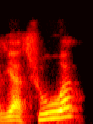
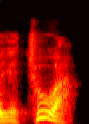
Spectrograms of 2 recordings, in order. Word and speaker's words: Yeshua: O sea que en hebreo el nombre de Jesús se puede pronunciar Yahshua o Yeshua en hebreo y en griego Jesús, el nombre de Jesús.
